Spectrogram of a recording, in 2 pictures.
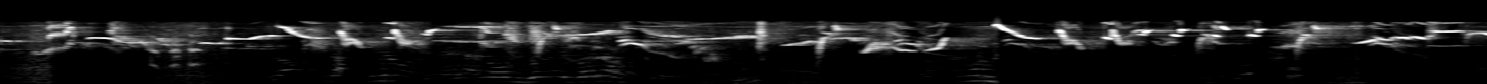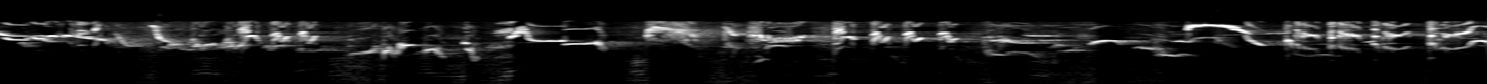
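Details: Perched steadily on one spot of its stand, an Oriental magpie-robin sings a long, unbroken stream of varied whistles, rapid chirps and buzzy twitters, with brief gaps. Faint talking is heard in the background.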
